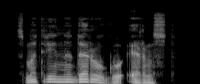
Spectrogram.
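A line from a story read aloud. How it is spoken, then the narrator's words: Quiet, smiling aunt. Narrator (Russian): тихо произнесла тетя Беатрис, но в ее голосе угадывалась улыбка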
